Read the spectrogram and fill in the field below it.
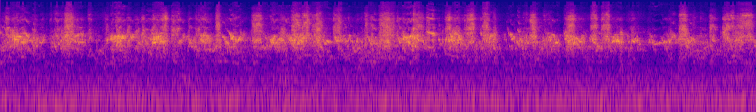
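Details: Young chickens playing indoors at home, a busy flock of chicks peeping constantly; sharp, high, clipped chirps tumble over one another in rapid bursts throughout.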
